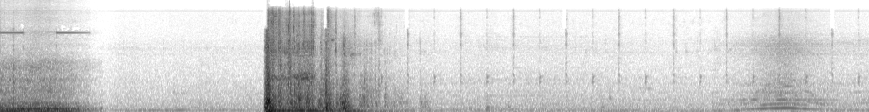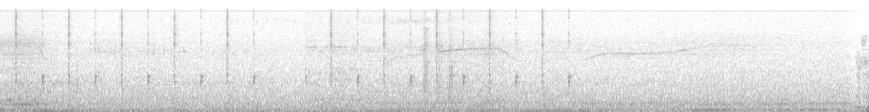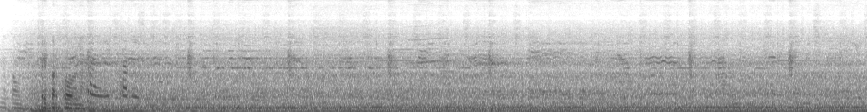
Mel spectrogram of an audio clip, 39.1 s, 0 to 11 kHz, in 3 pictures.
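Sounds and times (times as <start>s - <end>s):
car crash impact: 4.0s - 6.1s
faint regular ticking: 6.1s - 21.8s.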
